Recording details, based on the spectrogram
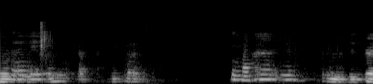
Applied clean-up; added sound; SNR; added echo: neural mask model DeepFilterNet 3.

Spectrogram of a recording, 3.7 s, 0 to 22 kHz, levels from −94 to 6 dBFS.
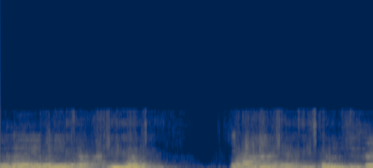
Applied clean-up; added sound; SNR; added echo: neural separator model SepFormer DNS4.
